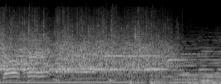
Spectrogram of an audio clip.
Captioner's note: cheering and applause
